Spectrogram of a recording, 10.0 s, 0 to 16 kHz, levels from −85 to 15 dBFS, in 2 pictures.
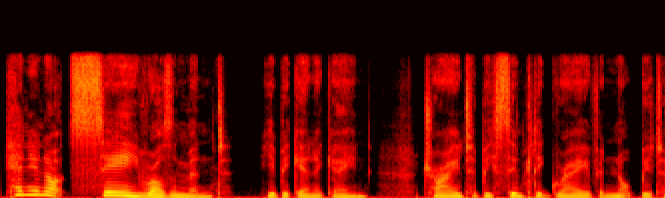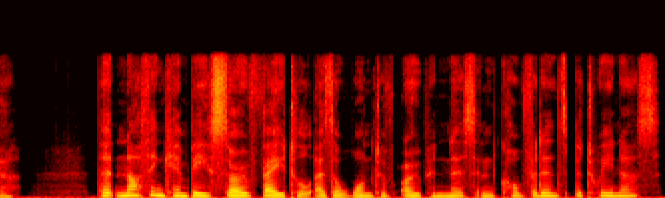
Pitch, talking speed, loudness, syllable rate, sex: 210 Hz, 185 wpm, -21 LUFS, 5.2 syllables/s, female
